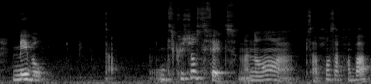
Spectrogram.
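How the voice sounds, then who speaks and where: A woman talks at a very fast pace in a fairly high voice. Vocal fry runs through her speech. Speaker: life coach. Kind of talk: casual Q&A video monologue. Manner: hesitant, many fillers.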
